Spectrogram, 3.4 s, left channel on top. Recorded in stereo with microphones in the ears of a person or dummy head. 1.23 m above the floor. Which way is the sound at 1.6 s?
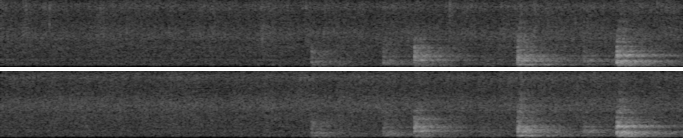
15° left (ahead or behind).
